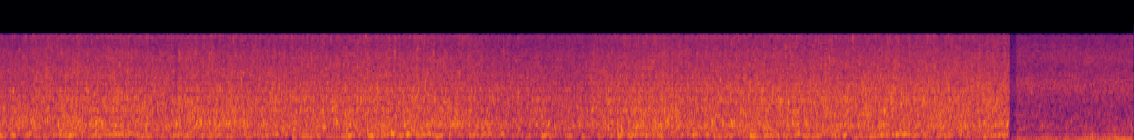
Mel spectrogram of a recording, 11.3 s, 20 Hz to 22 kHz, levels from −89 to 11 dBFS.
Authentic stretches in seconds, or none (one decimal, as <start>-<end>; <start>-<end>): 0.0-11.3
